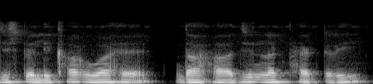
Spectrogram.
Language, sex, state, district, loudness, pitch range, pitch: Hindi, male, Uttar Pradesh, Lucknow, -16 LUFS, 105-115 Hz, 105 Hz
